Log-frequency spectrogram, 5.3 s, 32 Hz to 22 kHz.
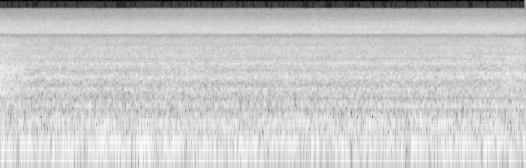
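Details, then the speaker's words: Westinghouse gas furnace, indoor unit in attic, installed new, kicking on after thermostat raised to 70; steady low rumble and even airflow hum, no banging, rattles or squeals. Normal startup. "Just let y'all listen to how this thing sounds. It works really good. Does a good job at keeping the house warm in the winter time."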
